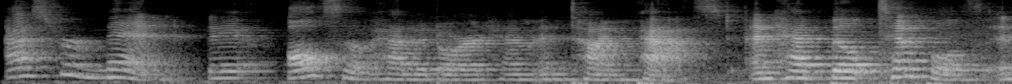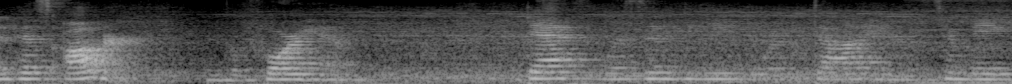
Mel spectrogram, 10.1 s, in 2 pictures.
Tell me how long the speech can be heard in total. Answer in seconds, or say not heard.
10 s.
